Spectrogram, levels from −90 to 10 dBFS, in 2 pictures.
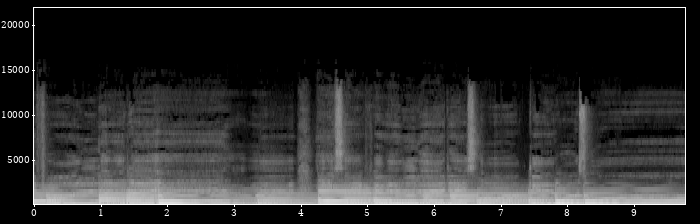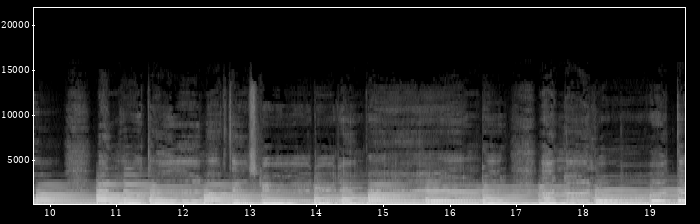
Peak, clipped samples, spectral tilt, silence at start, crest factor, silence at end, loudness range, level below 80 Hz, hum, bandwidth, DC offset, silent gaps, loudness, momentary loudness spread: -2 dBFS; under 0.1%; -8 dB/octave; 0 s; 14 dB; 0 s; 1 LU; -50 dBFS; none; 13 kHz; under 0.1%; none; -15 LUFS; 7 LU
